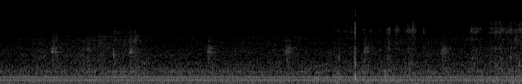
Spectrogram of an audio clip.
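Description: Quiet room tone with a steady low electrical hum and faint scattered ticks. About three and a half seconds in there is a light click and a brief rustle.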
